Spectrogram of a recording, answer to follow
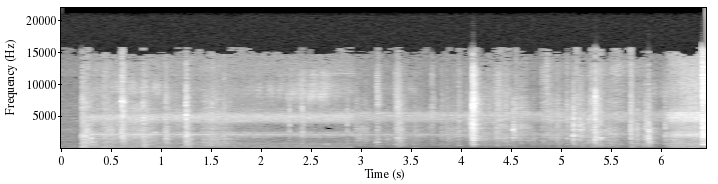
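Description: A computer's disc drive burning a CD: irregular mechanical clicks and ticks over a faint, steady high whine.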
